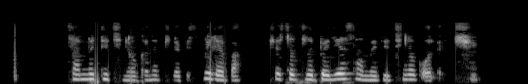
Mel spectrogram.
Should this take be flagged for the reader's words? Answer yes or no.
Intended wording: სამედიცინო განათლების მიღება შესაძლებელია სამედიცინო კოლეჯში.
no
